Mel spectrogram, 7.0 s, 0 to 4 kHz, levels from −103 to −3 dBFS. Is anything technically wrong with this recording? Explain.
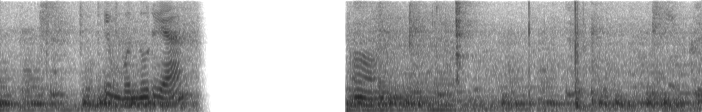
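Yes. From 1.98 to 3.48 s a long network dropout likely cut out about 1.5 s. A brief fading continuation gives way to near silence, then the sound resumes without the missing part. A short glitch would be bridged smoothly instead. Throughout, nothing is heard above 4 kHz, which fits a narrowband telephone-style call codec.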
